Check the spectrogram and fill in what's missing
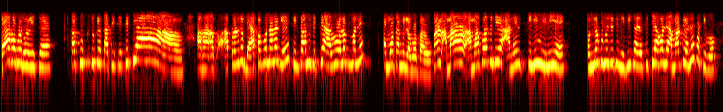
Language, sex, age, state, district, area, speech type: Assamese, female, 45-60, Assam, Nagaon, rural, conversation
